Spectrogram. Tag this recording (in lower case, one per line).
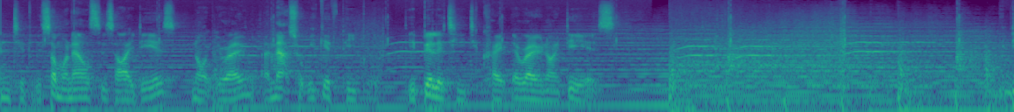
speech
music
